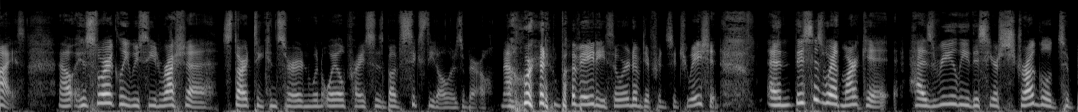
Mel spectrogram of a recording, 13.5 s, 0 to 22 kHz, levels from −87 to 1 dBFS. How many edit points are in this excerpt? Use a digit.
6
